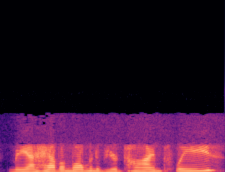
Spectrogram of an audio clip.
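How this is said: The pitch goes up at the end. The request sounds weak and unsure. The speaker calls it wrong. "let's practice the upward inflection and see how weak it feels"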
